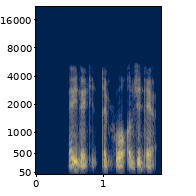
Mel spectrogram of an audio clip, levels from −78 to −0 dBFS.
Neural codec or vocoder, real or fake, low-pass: autoencoder, 44.1 kHz, a latent of 192 numbers a frame, MeloTTS; fake; 5.4 kHz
